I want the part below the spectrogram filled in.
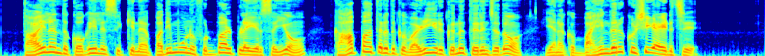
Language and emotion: Tamil, happy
